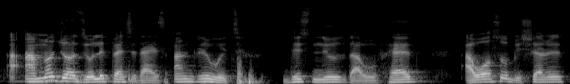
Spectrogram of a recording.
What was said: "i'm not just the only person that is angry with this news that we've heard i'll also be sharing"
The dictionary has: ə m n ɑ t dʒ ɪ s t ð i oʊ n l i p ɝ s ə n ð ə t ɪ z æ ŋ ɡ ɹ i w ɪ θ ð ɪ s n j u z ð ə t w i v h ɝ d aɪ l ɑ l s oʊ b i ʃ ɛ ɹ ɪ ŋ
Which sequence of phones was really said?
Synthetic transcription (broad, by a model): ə m n ɑ t dʒ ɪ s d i oʊ n l i p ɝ s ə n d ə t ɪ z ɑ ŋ ɡ ɹ i w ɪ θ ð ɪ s n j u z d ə t w i v h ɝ d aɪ w ɑ l s oʊ b i ʃ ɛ ɹ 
